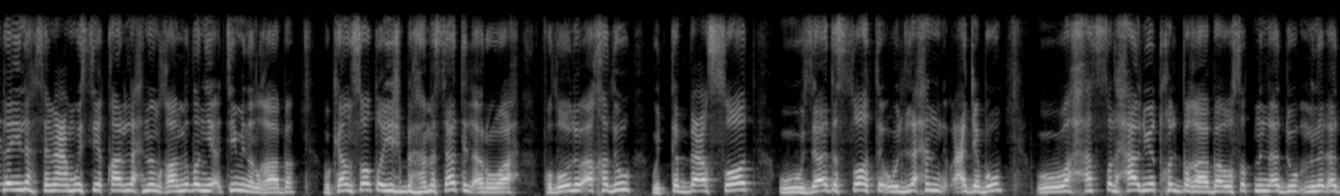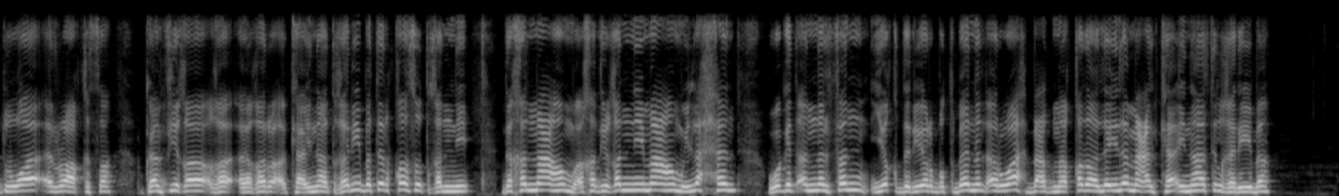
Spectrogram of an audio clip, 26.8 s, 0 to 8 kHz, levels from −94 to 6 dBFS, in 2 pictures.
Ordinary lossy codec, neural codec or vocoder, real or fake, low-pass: none; none; real; 7.2 kHz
